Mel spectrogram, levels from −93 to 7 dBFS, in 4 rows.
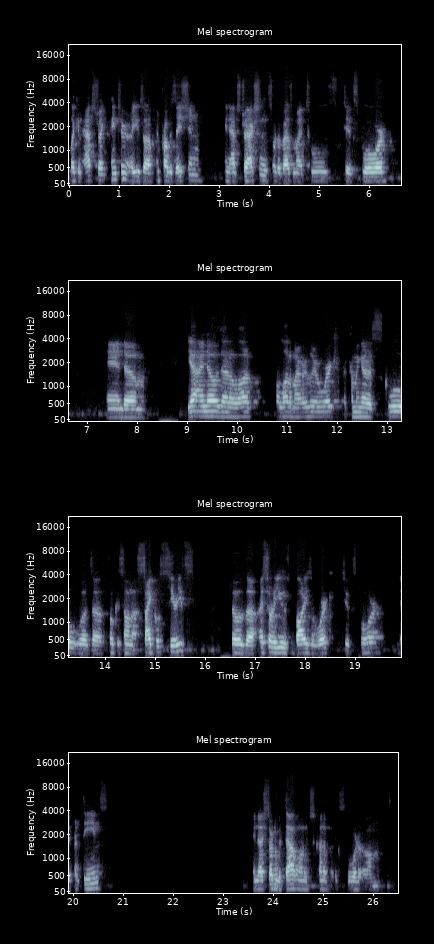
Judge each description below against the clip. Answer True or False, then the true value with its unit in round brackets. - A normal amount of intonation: False (6.5 semitones)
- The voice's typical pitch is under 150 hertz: True (140 Hz)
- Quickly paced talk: False (155 wpm)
